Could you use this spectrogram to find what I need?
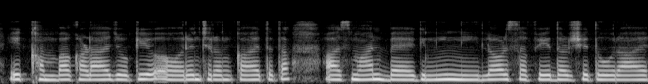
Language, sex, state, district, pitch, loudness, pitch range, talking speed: Hindi, female, Chhattisgarh, Sukma, 220 Hz, -14 LUFS, 215-225 Hz, 185 wpm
